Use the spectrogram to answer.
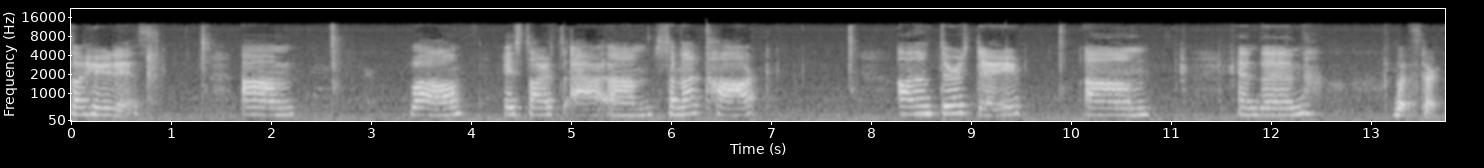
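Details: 17-year-old patient with aphasia, in a second interview session with a speech-language therapist (orthophoniste) who is treating them; aphasia.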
